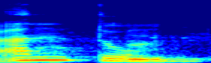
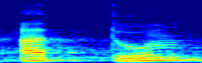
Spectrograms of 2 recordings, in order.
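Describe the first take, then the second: First: The n sound is said fully and clearly. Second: The n sound is left out entirely. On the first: "tidak dibaca juga antum" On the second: "tidak dibaca atum"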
